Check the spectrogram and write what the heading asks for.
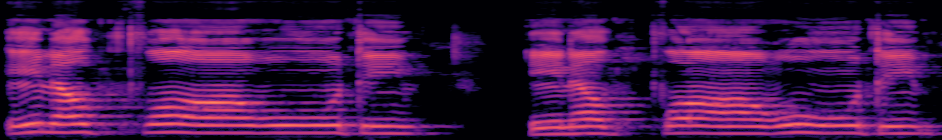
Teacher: طا کے اوپر تشدید زور دیں گے، طا کو موٹا ادا کریں گے، طا کے سالف مدہ ہے، ایک انداز میں کھینچیں گے.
